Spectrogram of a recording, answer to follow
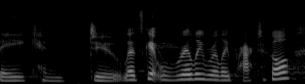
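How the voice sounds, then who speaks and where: Using an unremarkable speaking voice, a woman talks at a moderate pace with a medium pitch and ordinary pitch variation. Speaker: conference speaker on church care ministry. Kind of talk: conference talk.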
